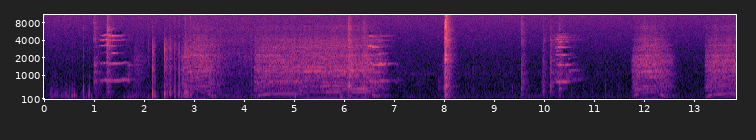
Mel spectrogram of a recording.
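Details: Pet cat confronting a cat in a box, giving a series of long, rising-and-falling meows, some stretched to two seconds, with short chirps between and occasional thuds indoors.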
